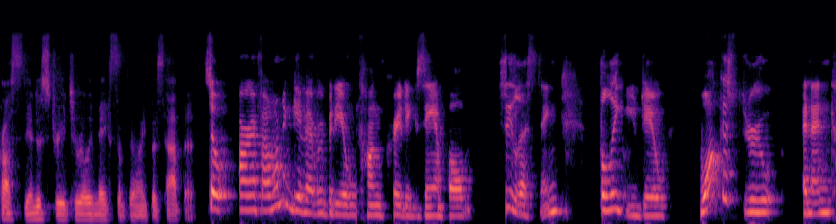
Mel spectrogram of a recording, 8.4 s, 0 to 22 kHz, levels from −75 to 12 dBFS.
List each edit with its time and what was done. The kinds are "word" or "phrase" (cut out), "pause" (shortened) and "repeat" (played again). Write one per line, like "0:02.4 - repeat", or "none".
0:02.0 - pause
0:03.6 - word
0:05.1 - phrase
0:06.2 - phrase

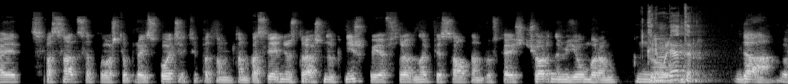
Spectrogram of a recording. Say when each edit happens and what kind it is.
none

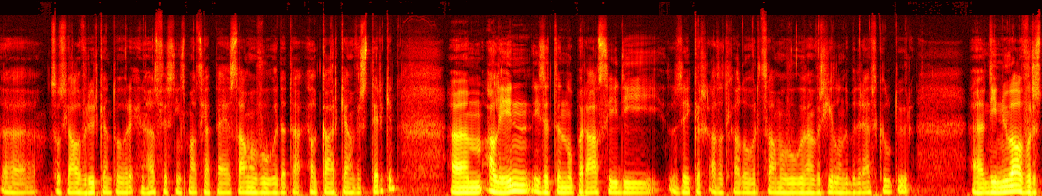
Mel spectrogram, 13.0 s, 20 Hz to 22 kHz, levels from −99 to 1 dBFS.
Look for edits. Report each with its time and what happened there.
0:08.3 - phrase

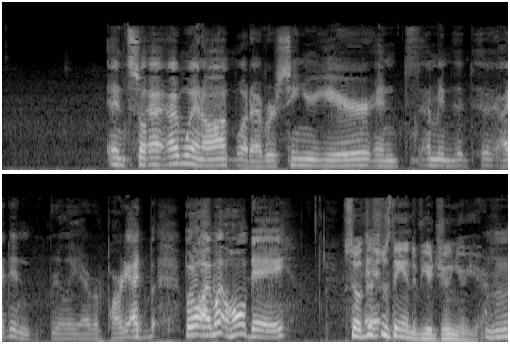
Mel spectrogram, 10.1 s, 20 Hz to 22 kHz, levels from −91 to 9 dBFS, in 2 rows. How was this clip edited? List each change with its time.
0:01.4 - word
0:02.2 - word
0:07.5 - word

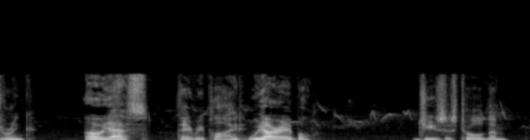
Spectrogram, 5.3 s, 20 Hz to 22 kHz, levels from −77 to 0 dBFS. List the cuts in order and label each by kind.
none

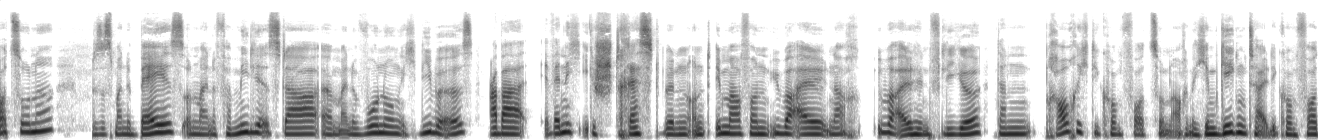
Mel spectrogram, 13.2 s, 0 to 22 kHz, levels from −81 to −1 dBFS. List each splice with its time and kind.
0:00.9 - word
0:04.8 - pause
0:05.9 - word
0:09.9 - pause
0:11.8 - word

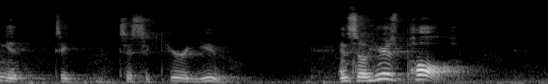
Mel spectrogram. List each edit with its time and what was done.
0:03.3 - pause

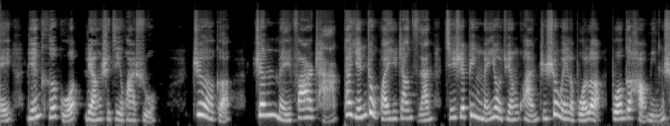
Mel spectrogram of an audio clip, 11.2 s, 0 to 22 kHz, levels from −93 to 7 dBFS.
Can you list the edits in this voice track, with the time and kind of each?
0:05.7 - pause
0:10.1 - pause

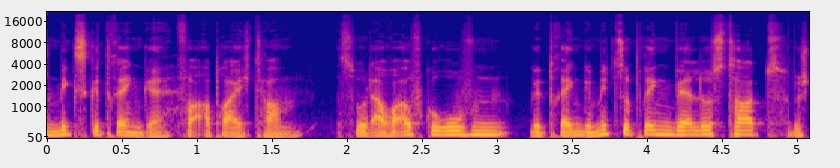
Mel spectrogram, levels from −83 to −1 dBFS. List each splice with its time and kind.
0:01.8 - pause
0:02.1 - word
0:03.2 - word

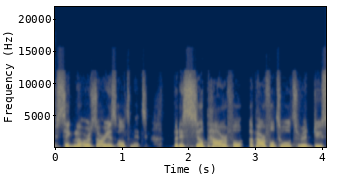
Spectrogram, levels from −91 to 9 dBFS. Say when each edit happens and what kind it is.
none

